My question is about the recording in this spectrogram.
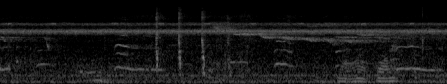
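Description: Steady, high-pitched chorus of insects buzzing without pause, with short chirping calls coming and going over it. Three sharp clicks fall in quick succession about halfway through.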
